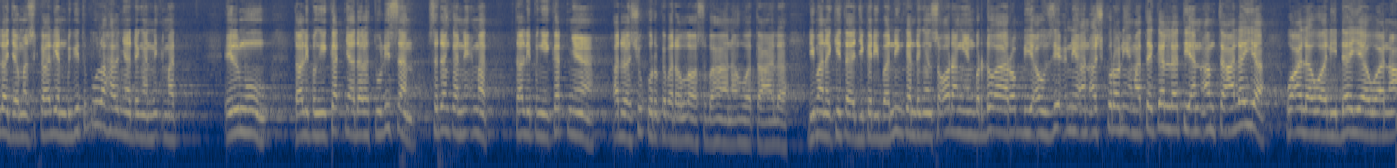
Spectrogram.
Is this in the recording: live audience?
yes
